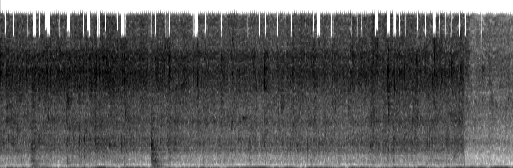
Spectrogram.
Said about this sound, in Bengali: উল্টে পাল্টে ভালো করে আমি মাছগুলো ভেজে নেব।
